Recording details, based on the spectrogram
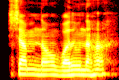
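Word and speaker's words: शं नो वरुणः: Okay, अब हम आते हैं, ये दोस्तों इंडियन नेवी का सिंबल है, शम नो वरुणः. The emblem of Indian navy contents the motto some नो वरुणः, pronounce as शाम नो वरुणः, which means B auspicious to अस ओ वरुणा.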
